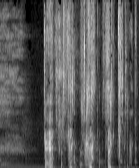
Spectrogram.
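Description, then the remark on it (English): A ginger nut biscuit being crunched: after a brief quiet moment, six or seven sharp, brittle crunches follow in an uneven rhythm, fairly loud and with no talking. “And so, you know, I figured while we're doing the story, I'm going to enjoy a little ginger nut.”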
